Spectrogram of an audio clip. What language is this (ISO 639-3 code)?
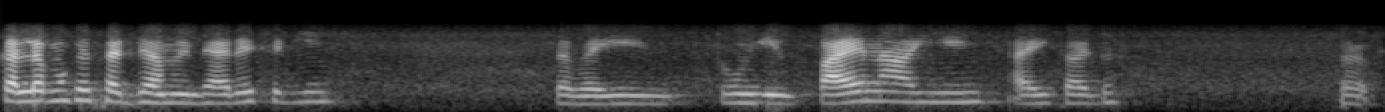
snd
